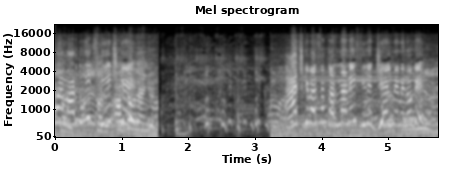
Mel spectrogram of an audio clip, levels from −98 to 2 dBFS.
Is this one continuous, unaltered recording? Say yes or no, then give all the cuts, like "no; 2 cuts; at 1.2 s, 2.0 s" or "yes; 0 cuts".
no; 2 cuts; at 1.5 s, 3.2 s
